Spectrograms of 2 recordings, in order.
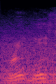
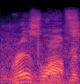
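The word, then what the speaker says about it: Retzlaff: Rifflet, how you say it? Resloff.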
